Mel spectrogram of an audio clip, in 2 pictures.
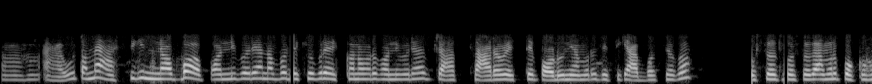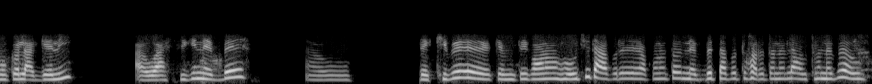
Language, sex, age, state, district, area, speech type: Odia, female, 45-60, Odisha, Angul, rural, conversation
